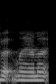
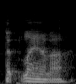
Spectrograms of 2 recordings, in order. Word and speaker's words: Atlanta: ah any any longer it's not at atlanta but rather atlanta atlanta so that first vowel is very reduced very short may mean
